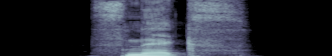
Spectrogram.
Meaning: 1. genitive singular of Snack 2. plural of Snack
- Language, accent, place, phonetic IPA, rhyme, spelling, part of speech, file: German, Germany, Berlin, [snɛks], -ɛks, Snacks, noun, De-Snacks.ogg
